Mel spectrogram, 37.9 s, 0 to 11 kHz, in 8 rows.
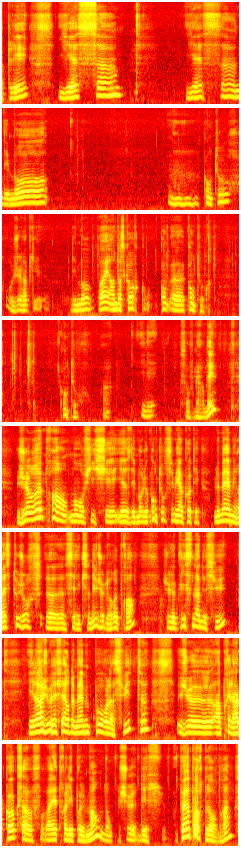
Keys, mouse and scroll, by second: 19.6 click, 30.1-37.9 middle drag.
